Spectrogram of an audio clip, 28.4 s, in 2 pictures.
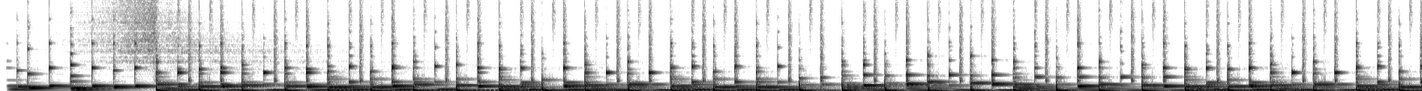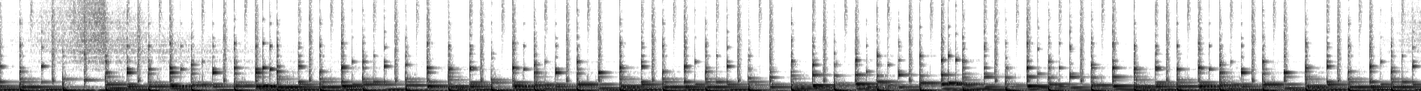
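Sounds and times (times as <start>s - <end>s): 
iPhone ringtone song: 0.1s - 28.4s.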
